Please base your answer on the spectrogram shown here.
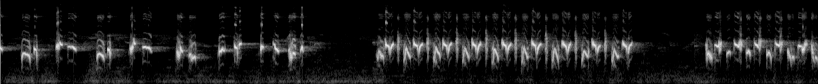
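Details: Female sooty-headed bulbul singing to provoke rival birds: bright bubbling phrases around mid-high pitch, short bursts early then a long rapid chattering run, pause, and another quick series; clean recording with no other sounds.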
